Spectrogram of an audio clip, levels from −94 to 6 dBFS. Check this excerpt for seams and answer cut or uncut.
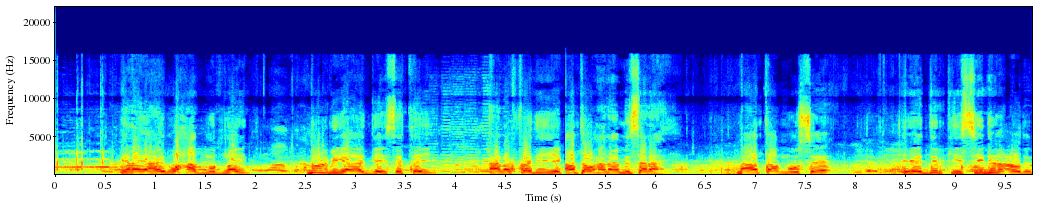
cut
